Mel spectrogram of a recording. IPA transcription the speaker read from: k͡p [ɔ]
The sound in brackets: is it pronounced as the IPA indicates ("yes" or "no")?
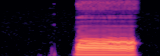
yes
